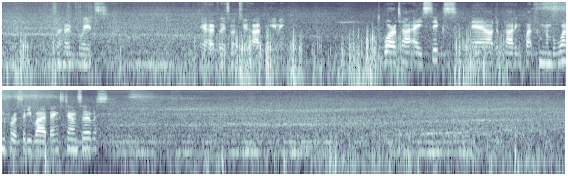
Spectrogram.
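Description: A train's motors hum steadily nearby.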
